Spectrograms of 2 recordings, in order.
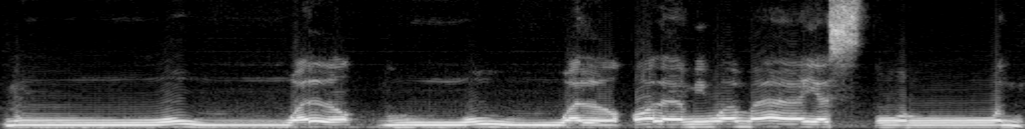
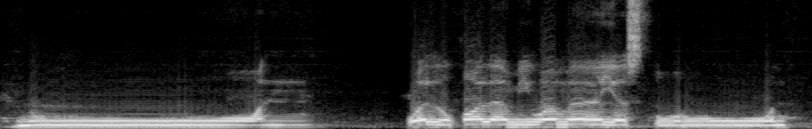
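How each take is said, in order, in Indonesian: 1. N akhir dari 'nun' menyatu ke w. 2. Ada jeda setelah kata 'nun'. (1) "yang idgham" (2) "Ini waqaf"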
